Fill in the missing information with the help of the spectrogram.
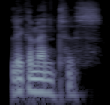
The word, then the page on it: ligamentous: British English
